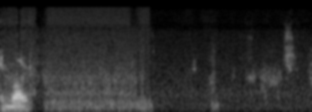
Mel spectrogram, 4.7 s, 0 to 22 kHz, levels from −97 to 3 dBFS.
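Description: At 0.51 to 0.65 s, and again from 2.28 to 3.29 s, the background is gated by the echo canceller. It clamped the microphone while the loudspeaker played, so room tone dips about 10 dB, then about 15 dB. The waveform's noise floor visibly narrows, and the spectrogram shows a faded band across all frequencies.

At 3.57 to 3.81 s and 4.23 to 4.44 s, the speech itself drops, deeply (around 30 dB), then more mildly (around 15 dB). The likely cause is speech suppressed in double talk, with the canceller muting the local talker during far-end activity. The waveform shows sudden envelope holes, and the spectrogram shows the harmonics thinning out.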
